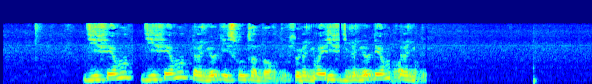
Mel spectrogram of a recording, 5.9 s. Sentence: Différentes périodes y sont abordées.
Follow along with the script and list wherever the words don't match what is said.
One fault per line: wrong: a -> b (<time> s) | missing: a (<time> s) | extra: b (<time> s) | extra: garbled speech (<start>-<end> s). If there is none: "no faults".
extra: différentes (1.4 s)
extra: garbled speech (2.9-4.3 s)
